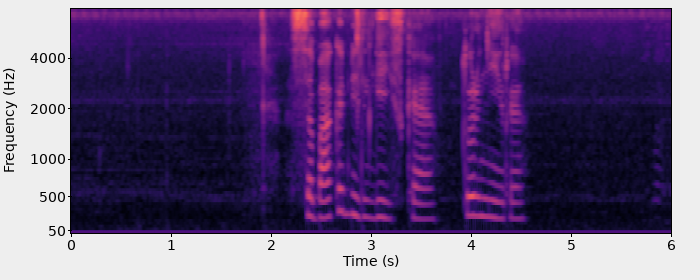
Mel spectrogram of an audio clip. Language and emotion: Russian, neutral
